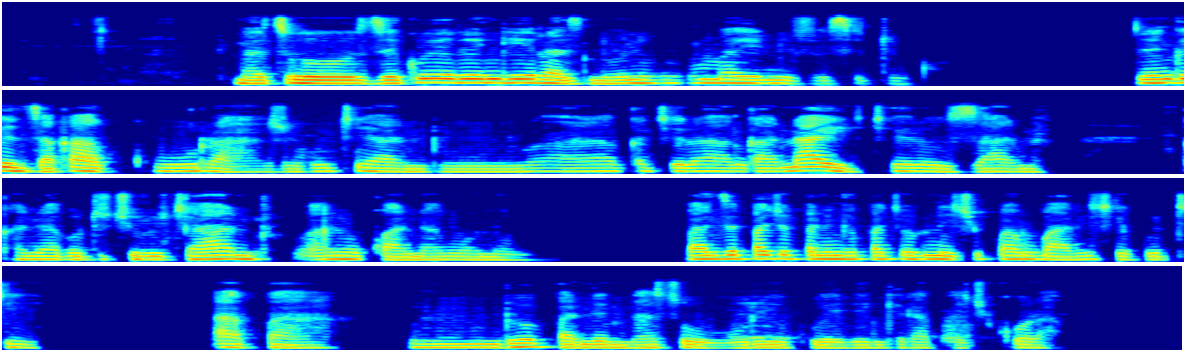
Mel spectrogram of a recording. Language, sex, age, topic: Ndau, female, 36-49, education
